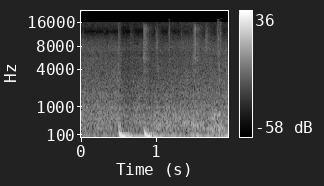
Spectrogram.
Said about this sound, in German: jetzt fängt ja noch an zu regnen.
